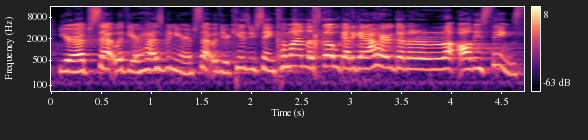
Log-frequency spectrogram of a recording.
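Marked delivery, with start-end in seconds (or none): 2.2-4.7 hurrying the family. Retold or imitated. Stressed parent to the kids, loud hurried chivvying. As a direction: chivvy everyone out, louder and urgent.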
